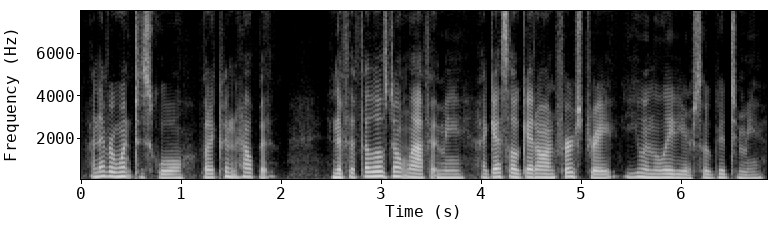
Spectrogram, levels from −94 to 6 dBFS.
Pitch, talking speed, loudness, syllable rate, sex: 180 Hz, 295 wpm, -18 LUFS, 6.5 syllables/s, female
